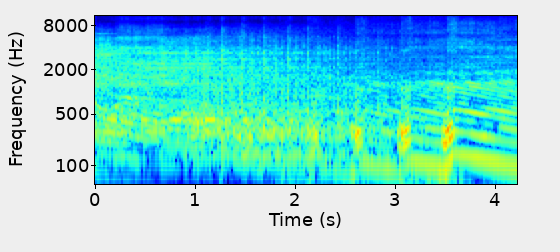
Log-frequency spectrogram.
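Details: 2002 CR125 two-stroke after port work and carb rejetting, running without choke: crisp ring-ding idle with three quick throttle blips that rise and fall cleanly without bogging; normal two-stroke idle, now running great.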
